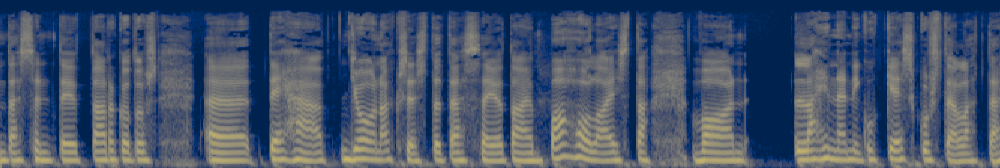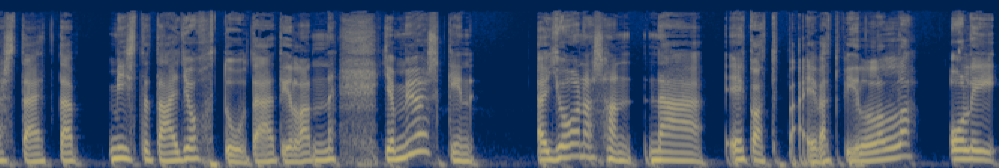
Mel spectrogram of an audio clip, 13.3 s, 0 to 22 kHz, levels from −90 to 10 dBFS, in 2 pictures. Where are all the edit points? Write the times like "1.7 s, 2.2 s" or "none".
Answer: none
